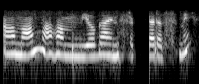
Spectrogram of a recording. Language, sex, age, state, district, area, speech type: Sanskrit, female, 18-30, Telangana, Medchal, urban, conversation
